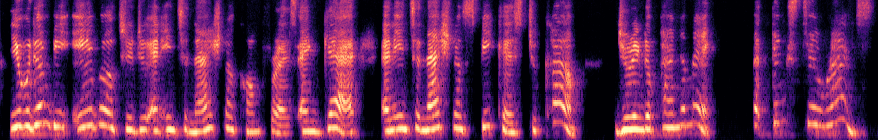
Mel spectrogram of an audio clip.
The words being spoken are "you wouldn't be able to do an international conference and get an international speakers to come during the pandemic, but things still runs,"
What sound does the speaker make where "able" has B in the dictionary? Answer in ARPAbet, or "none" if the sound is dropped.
B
